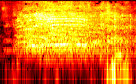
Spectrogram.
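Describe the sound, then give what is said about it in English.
An audience at a presentation yells a silly word together in unison, a loud sustained group shout lasting about two seconds, ending with a low thump and some scattered noise. “What if And if you've ever had this thought, I want you to yell that silly word.”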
